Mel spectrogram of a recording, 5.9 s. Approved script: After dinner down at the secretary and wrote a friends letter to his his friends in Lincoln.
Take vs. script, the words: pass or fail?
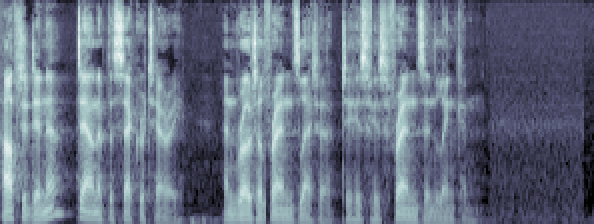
pass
